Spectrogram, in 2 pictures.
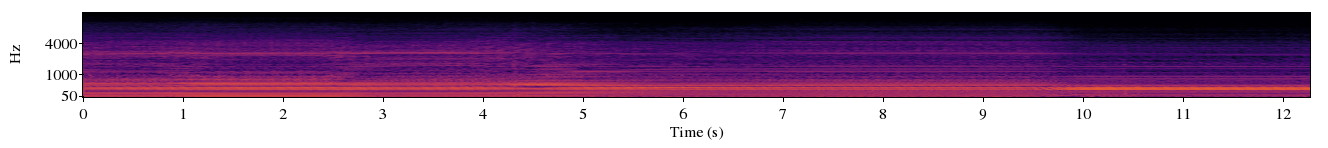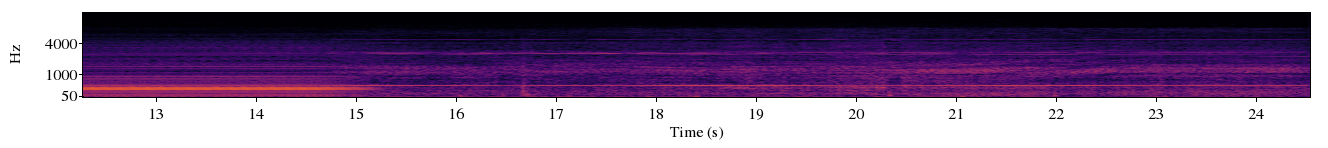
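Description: Electric air pump inflating an inflatable paddleboard, running with a loud, steady drone whose pitch shifts about ten seconds in. About fifteen seconds in it gives way to a much quieter steady hum with a thin whine.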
